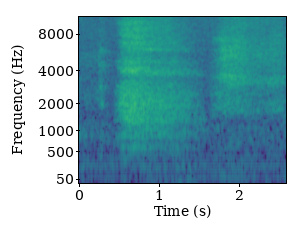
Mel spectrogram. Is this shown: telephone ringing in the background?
no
